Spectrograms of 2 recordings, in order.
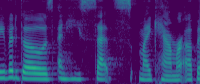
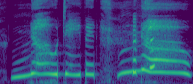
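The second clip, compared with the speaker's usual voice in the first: shrill, very high, very loud scream; 12 semitones higher, 11 dB louder than usual. Retelling the filmed moment of someone's engagement speech, acting out screaming no. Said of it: "I am screaming".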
